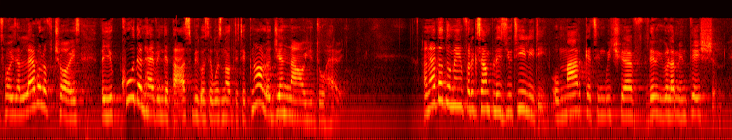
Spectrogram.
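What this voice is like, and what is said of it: Slight Italian accent. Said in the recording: “I'm Italian, as you may have noticed from this slight accent that I have.”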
